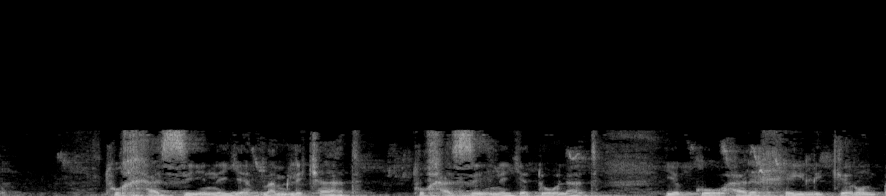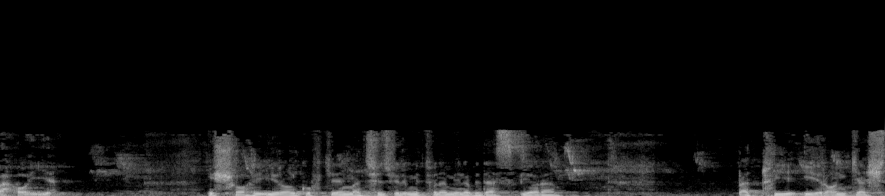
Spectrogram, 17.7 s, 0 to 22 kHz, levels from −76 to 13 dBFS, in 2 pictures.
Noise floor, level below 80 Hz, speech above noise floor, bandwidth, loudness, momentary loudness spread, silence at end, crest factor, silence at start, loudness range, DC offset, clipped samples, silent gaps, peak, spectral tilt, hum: -47 dBFS; -32 dBFS; 33 dB; 7.8 kHz; -15 LUFS; 11 LU; 0 s; 12 dB; 0 s; 4 LU; under 0.1%; under 0.1%; none; -2 dBFS; -6 dB/octave; none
